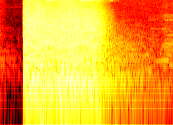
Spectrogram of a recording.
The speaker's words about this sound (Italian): Due colpi.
